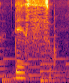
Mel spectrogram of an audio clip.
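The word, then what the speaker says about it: Des (です): desu Desu ya Desu tapi dibacanya Des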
